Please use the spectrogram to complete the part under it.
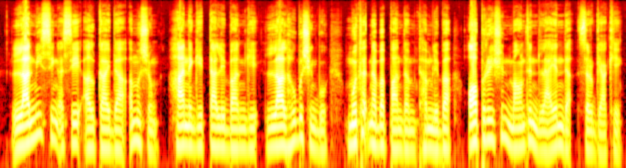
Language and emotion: Manipuri, neutral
